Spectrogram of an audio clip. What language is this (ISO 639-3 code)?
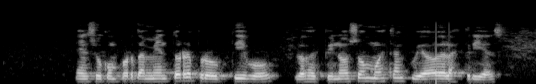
spa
